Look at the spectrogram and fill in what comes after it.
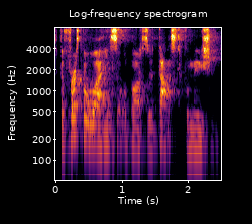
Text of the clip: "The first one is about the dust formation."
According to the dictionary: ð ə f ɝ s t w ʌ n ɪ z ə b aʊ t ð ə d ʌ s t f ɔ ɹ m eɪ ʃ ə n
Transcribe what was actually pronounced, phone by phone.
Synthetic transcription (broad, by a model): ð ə f ɝ s t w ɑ ɪ z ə b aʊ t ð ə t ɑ s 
